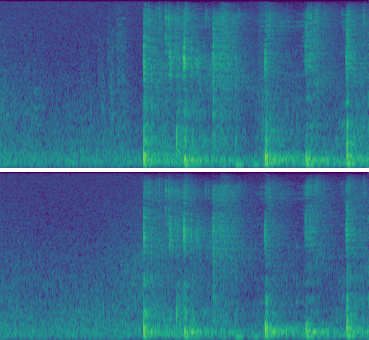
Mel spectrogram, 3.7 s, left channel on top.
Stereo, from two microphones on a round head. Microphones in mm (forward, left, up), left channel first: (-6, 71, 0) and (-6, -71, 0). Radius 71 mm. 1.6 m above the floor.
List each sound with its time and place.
1.4 s running footsteps: centre (ahead or behind), 1.8 m; by 3.7 s 5° right (ahead or behind), 2 m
